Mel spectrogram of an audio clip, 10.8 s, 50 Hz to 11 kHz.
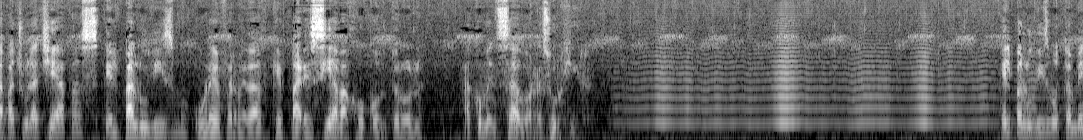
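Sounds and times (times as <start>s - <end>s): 
speech: 0.0s - 6.0s, 10.0s - 10.8s
hovering mosquito whining: 6.0s - 10.8s.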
